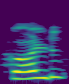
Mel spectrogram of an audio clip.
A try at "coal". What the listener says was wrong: फिर से बोलो, फिर से कोल्ड बोल दिया आपने इसको।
